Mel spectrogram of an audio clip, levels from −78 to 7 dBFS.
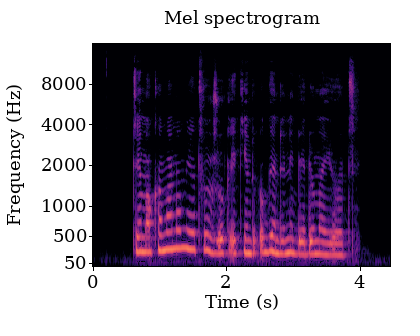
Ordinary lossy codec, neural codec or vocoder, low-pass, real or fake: MP3, 64 kbps; codec, 44.1 kHz, 7.8 kbps, Pupu-Codec; 14.4 kHz; fake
